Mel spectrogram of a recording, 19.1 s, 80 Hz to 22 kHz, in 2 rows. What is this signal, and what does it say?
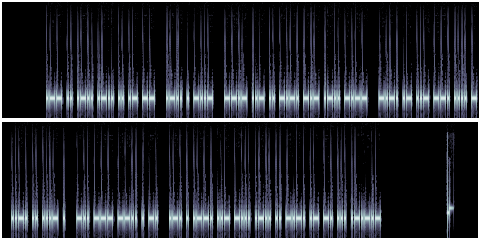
Morse code, heard as a keyed tone, about 36 wpm, 700 Hz. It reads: WILLIAM LEX QUICKLY CAUGHT FIVE DOZEN REPUBLICANS.
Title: Pangram Challenge v2 - 35wpm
